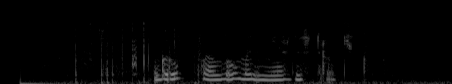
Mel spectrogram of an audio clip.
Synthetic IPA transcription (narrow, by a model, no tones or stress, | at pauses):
ɡɾupːɐlˠomənmʲeʐd̪ʊst̪ɾo̰t͡ɕɪ̥k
